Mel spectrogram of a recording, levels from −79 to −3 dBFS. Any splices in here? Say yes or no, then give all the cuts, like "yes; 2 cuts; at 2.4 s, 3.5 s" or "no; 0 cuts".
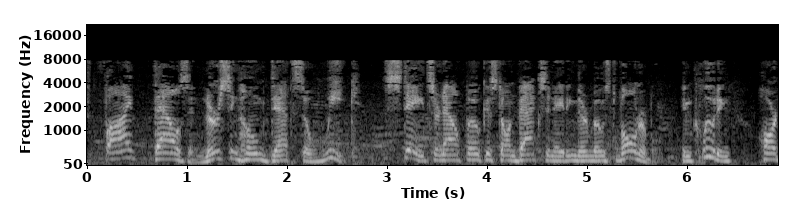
no; 0 cuts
